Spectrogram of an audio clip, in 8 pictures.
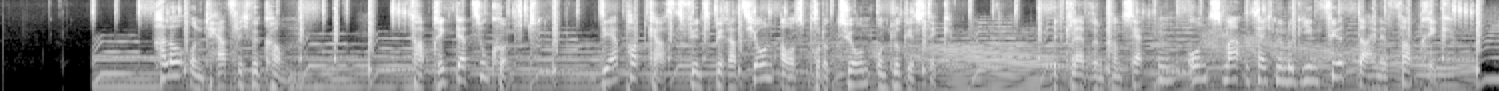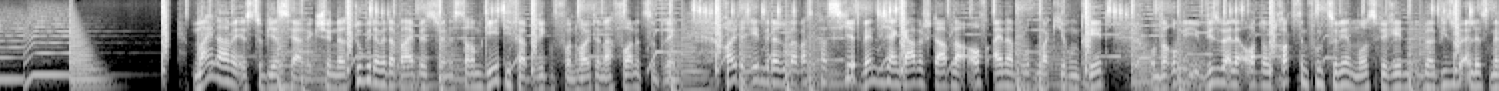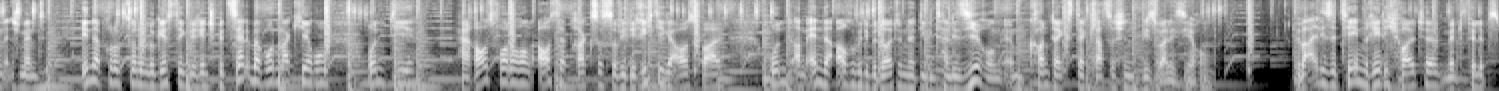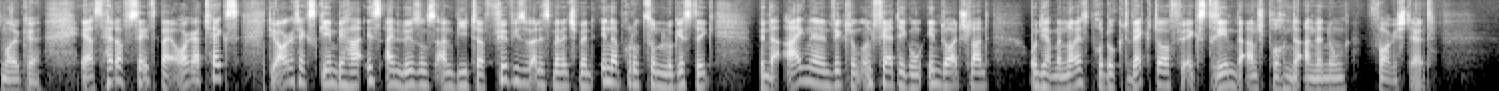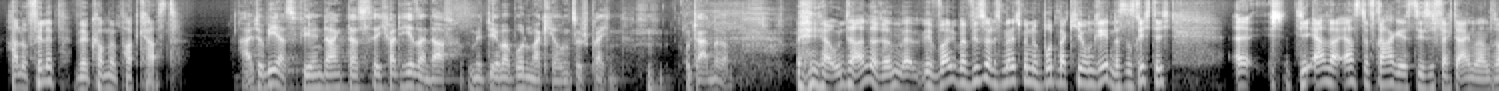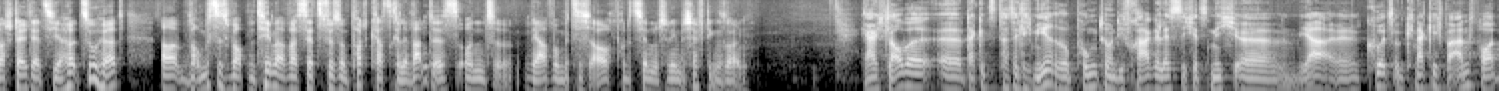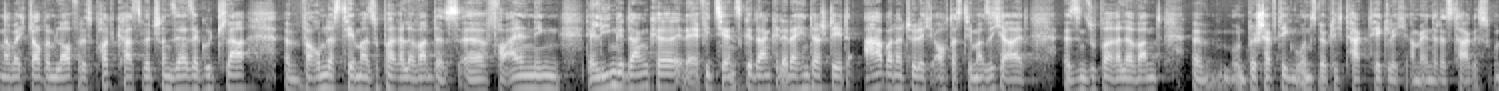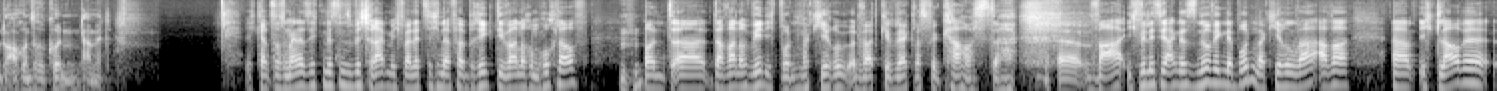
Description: Sie diskutieren den unsichtbaren Helden des Shopfloors und wie innovative Lösungen auch extremen Belastungen standhalten. Bodenmarkierungen sind weit mehr als bunte Linien.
